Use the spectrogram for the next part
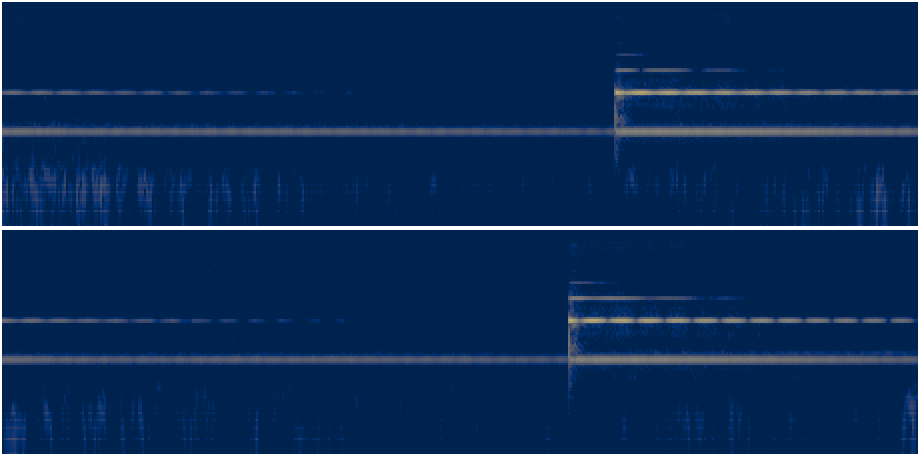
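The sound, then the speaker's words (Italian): A meditation bell is struck three times to open a meditation, spaced several seconds apart, each clear metallic tone ringing out and fading slowly into quiet before the next strike. “In questo sentire se stessi, se stesse, possiamo allora entrare nello spazio della meditazione con tre suoni di campana.”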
